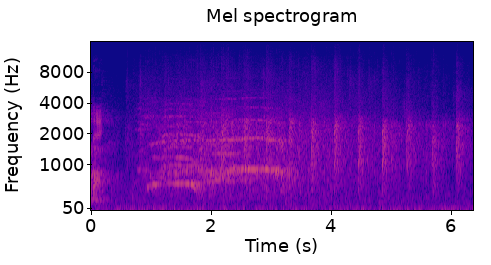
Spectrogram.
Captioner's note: group applauding and cheering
